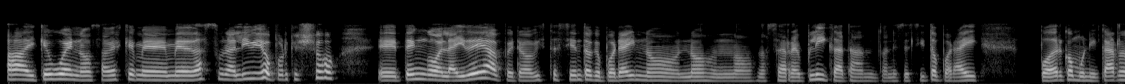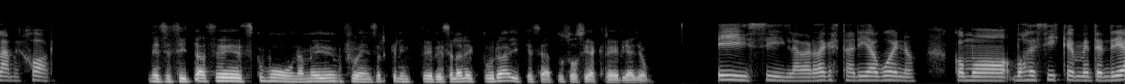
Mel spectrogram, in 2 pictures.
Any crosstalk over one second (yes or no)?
no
